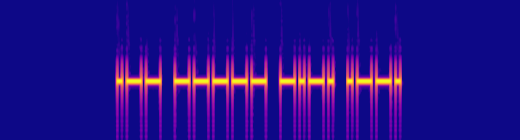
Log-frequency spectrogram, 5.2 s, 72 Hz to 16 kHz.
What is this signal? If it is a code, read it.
Morse code, heard as a keyed tone, about 25 wpm, 700 Hz. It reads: W0CP
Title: NA SOTA Chaser Callsigns 25wpm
